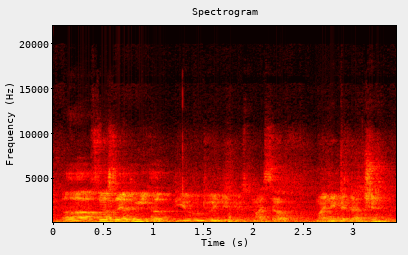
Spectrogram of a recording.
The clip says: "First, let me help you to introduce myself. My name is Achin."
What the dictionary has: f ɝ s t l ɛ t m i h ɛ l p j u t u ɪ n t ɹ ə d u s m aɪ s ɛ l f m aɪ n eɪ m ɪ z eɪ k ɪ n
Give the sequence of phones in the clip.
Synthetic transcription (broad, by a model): f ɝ s t l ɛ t m i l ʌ p j u t u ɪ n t ə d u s m aɪ s ɛ l f m aɪ n eɪ m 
